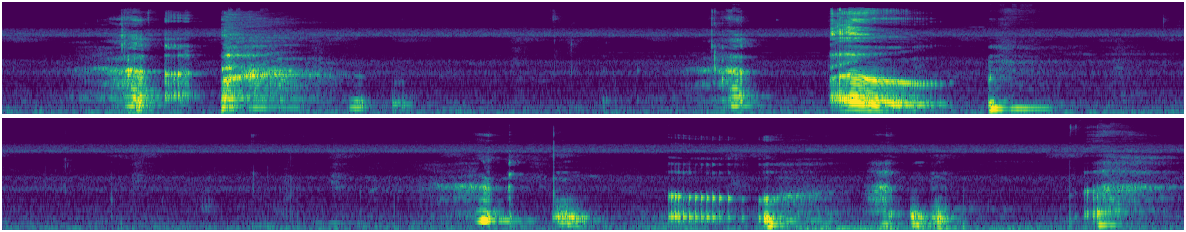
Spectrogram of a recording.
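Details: Belching after eating a large luchi (fried bread), with gurgling felt from stomach to throat: repeated loud gurgling burps with quiet gaps and a few soft vocal sounds between.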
